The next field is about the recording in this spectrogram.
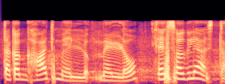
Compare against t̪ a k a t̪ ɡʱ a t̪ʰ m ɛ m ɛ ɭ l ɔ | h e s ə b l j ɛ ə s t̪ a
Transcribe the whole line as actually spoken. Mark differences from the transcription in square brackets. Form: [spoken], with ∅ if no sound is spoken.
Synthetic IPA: t̪ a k a [∅] ɡʱ a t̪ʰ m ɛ m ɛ ɭ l ɔ | h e s ə [ɡ] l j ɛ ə s t̪ a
